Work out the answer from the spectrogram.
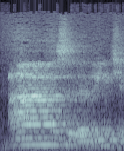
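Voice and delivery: "Hace berrinche" dicho muy despacio, sílaba por sílaba; slow emphatic repeat. Shown as a demonstration. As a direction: stretch out "Hace berrinche" slowly for effect. ("Hace berrinche" muy lento y marcado)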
